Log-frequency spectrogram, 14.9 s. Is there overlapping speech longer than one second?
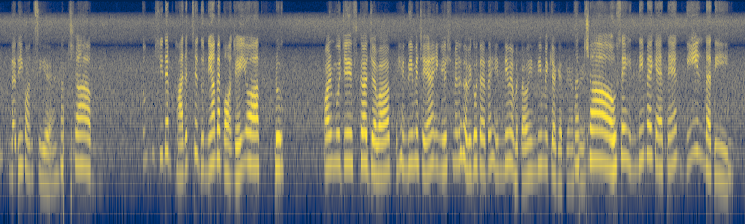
No

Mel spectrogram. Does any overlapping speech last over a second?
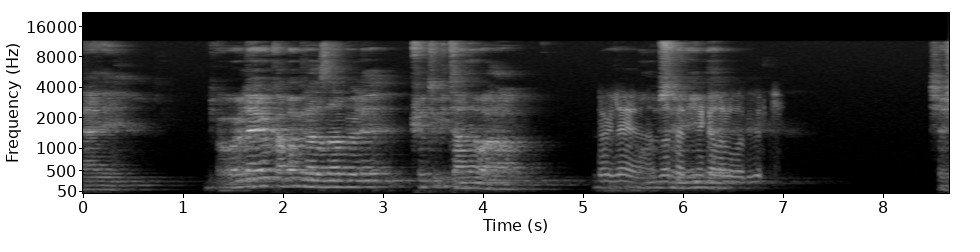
Yes, from 5.2 s

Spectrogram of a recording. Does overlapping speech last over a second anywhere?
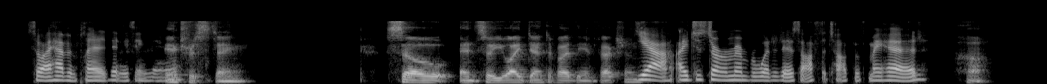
No

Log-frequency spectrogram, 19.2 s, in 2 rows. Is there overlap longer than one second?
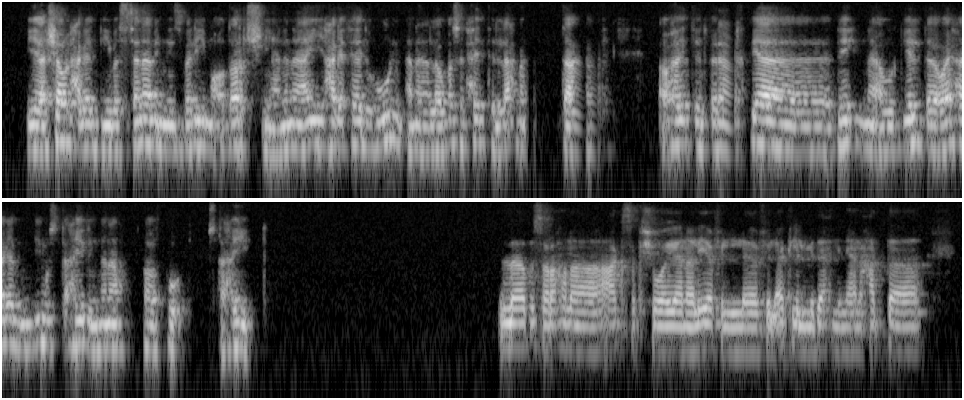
No

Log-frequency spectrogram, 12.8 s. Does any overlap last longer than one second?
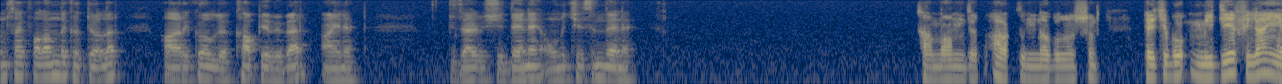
No

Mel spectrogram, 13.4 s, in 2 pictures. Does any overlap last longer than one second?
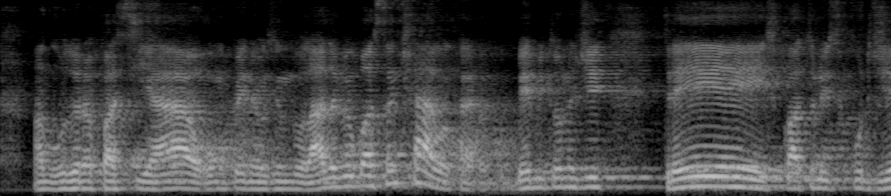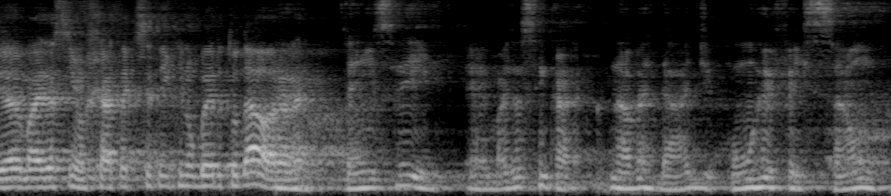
No

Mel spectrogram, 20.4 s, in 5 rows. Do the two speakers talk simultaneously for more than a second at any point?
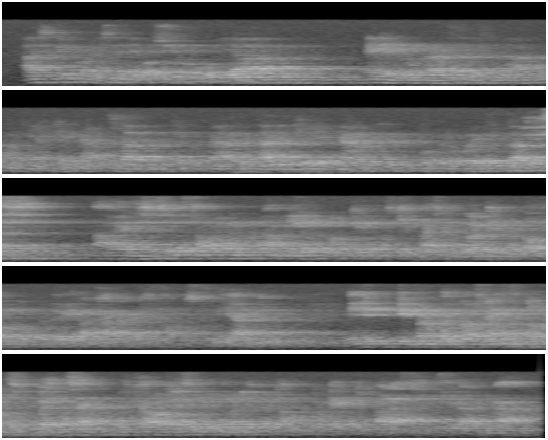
No

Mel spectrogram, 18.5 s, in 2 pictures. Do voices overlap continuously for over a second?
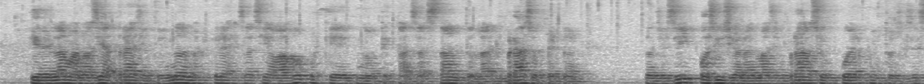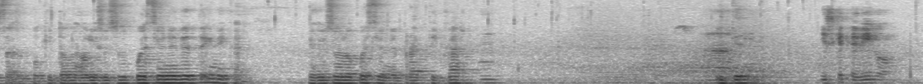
No

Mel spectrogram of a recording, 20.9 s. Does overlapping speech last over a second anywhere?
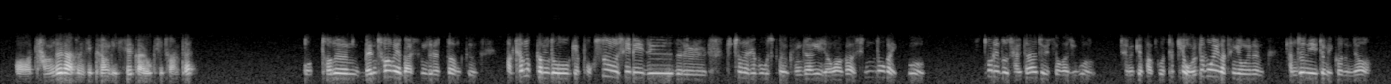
No

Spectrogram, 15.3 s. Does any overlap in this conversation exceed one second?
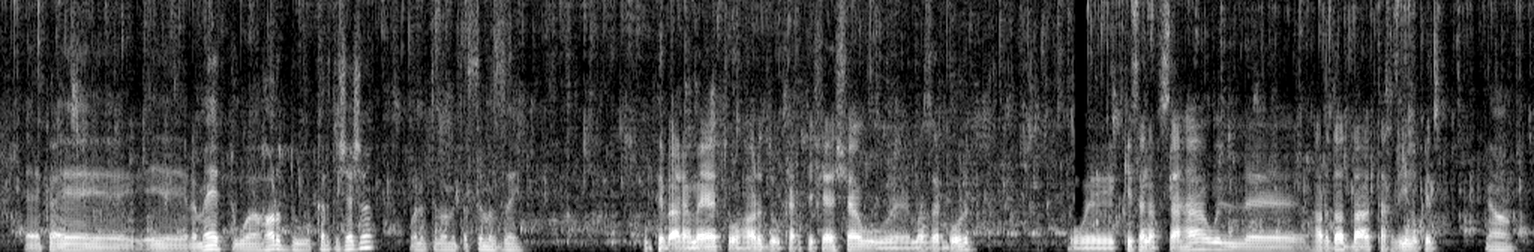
No

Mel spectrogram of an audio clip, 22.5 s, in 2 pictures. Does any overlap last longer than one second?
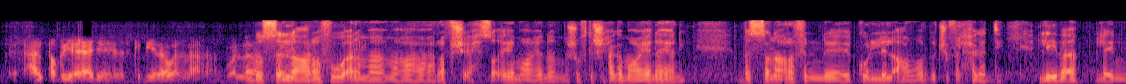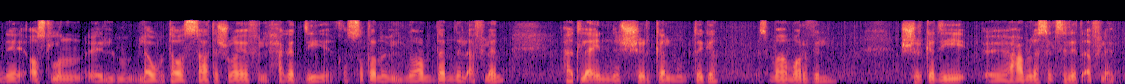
Yes, from 2.5 s

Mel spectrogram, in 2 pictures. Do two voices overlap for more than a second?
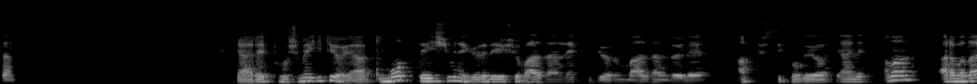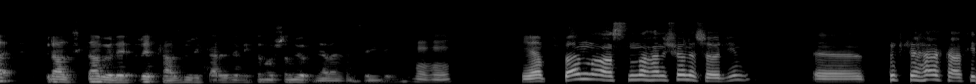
No

